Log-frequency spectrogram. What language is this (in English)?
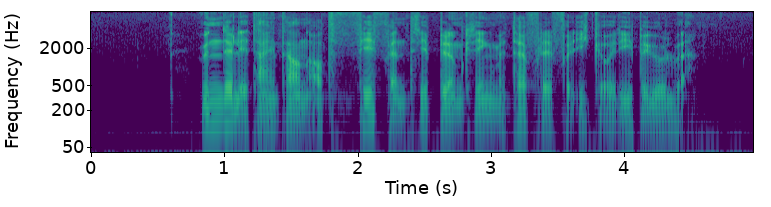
Norwegian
